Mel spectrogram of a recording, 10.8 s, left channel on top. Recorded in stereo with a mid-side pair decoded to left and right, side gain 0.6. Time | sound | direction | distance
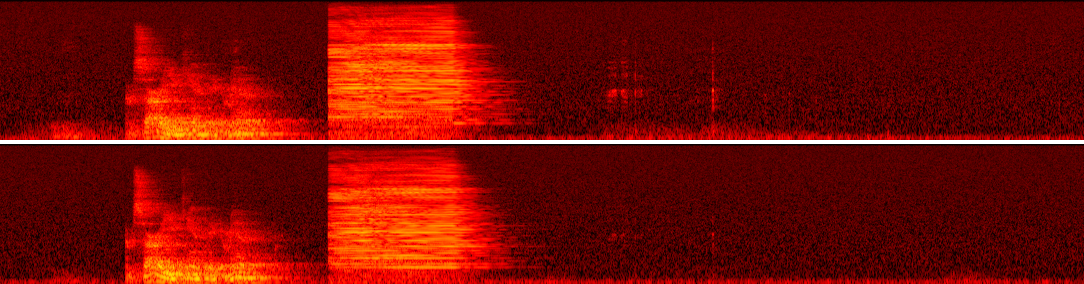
1.3 | a man speaking | 35° right | 1.4 m
3.3 | a buzzer | 25° left | 2.5 m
